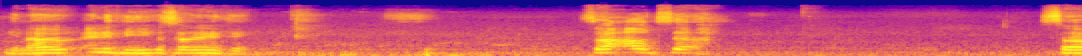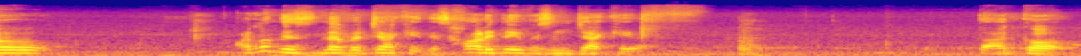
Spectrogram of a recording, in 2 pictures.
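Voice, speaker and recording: High-pitched man, bright, preaching to viewers. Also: moderate pace, long pauses, slight background noise. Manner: emphatic, preacher-like address with rhetorical repetition. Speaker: vlogger and channel host. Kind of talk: informal motivational monologue to viewers. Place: out on a street at night.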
